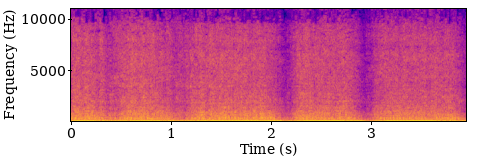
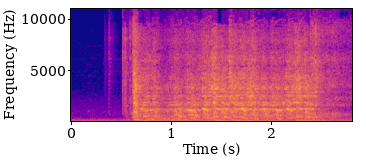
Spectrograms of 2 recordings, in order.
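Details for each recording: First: 1968 Pontiac Firebird V8, sat for years, running again with a deep, steady rumble, slight speed swells and no knocks or misses; oil is at the add mark. Normal running. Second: 1968 Pontiac Firebird, first start attempt after project work; starter cranks unevenly for about two seconds, then winds down without firing. Bad starter ground connection was just moved, fuel is reaching the carb, and owner suspects timing may be off. Cranks but won't start.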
